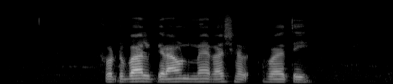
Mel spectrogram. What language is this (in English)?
Dhatki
